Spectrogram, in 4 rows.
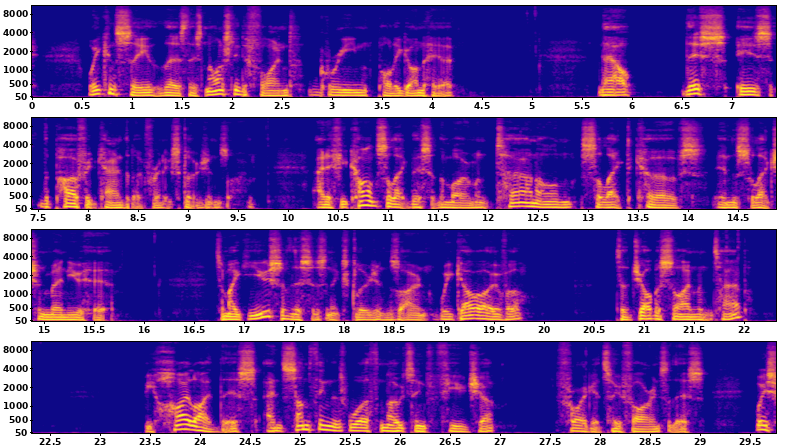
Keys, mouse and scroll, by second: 21.9-26.9 drag, 29.0-29.7 middle drag.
